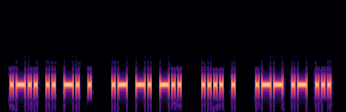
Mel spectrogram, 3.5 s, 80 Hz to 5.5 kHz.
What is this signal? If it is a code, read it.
Morse code, heard as a keyed tone, about 40 wpm, 600 Hz. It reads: LINE AND HE WAS
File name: the old man and the sea 2 40wpm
